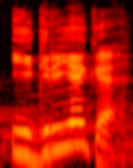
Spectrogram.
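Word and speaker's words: y griega: taxi so this one basically means greek i igriega greek is so for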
